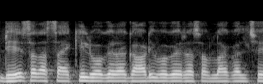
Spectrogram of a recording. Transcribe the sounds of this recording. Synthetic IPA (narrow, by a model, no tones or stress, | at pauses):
ɖʱeɾsaɾasajkilbʱəɡəɾaɡaɽibʱəɡəjɾasəblaɡəlt͡ʃʰɛ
